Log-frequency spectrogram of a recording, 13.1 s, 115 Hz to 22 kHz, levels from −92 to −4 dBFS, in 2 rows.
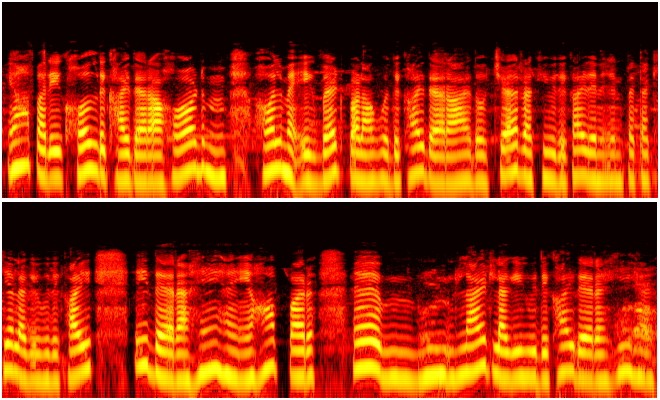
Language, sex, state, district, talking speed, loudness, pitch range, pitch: Hindi, female, Maharashtra, Nagpur, 200 wpm, -28 LUFS, 190-230 Hz, 205 Hz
